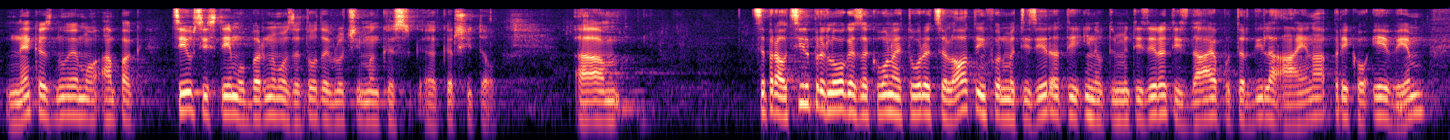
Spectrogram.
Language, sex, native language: Slovenian, male, Slovenian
